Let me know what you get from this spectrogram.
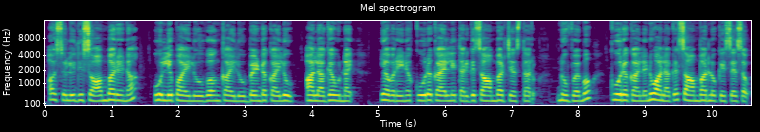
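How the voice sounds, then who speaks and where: A woman's voice: mid-range voice, level tone, normal speed, faint music behind, close to an everyday voice. A woman voicing a stern, scolding older sparrow mother-in-law in a cartoon. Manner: scolding, firm.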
